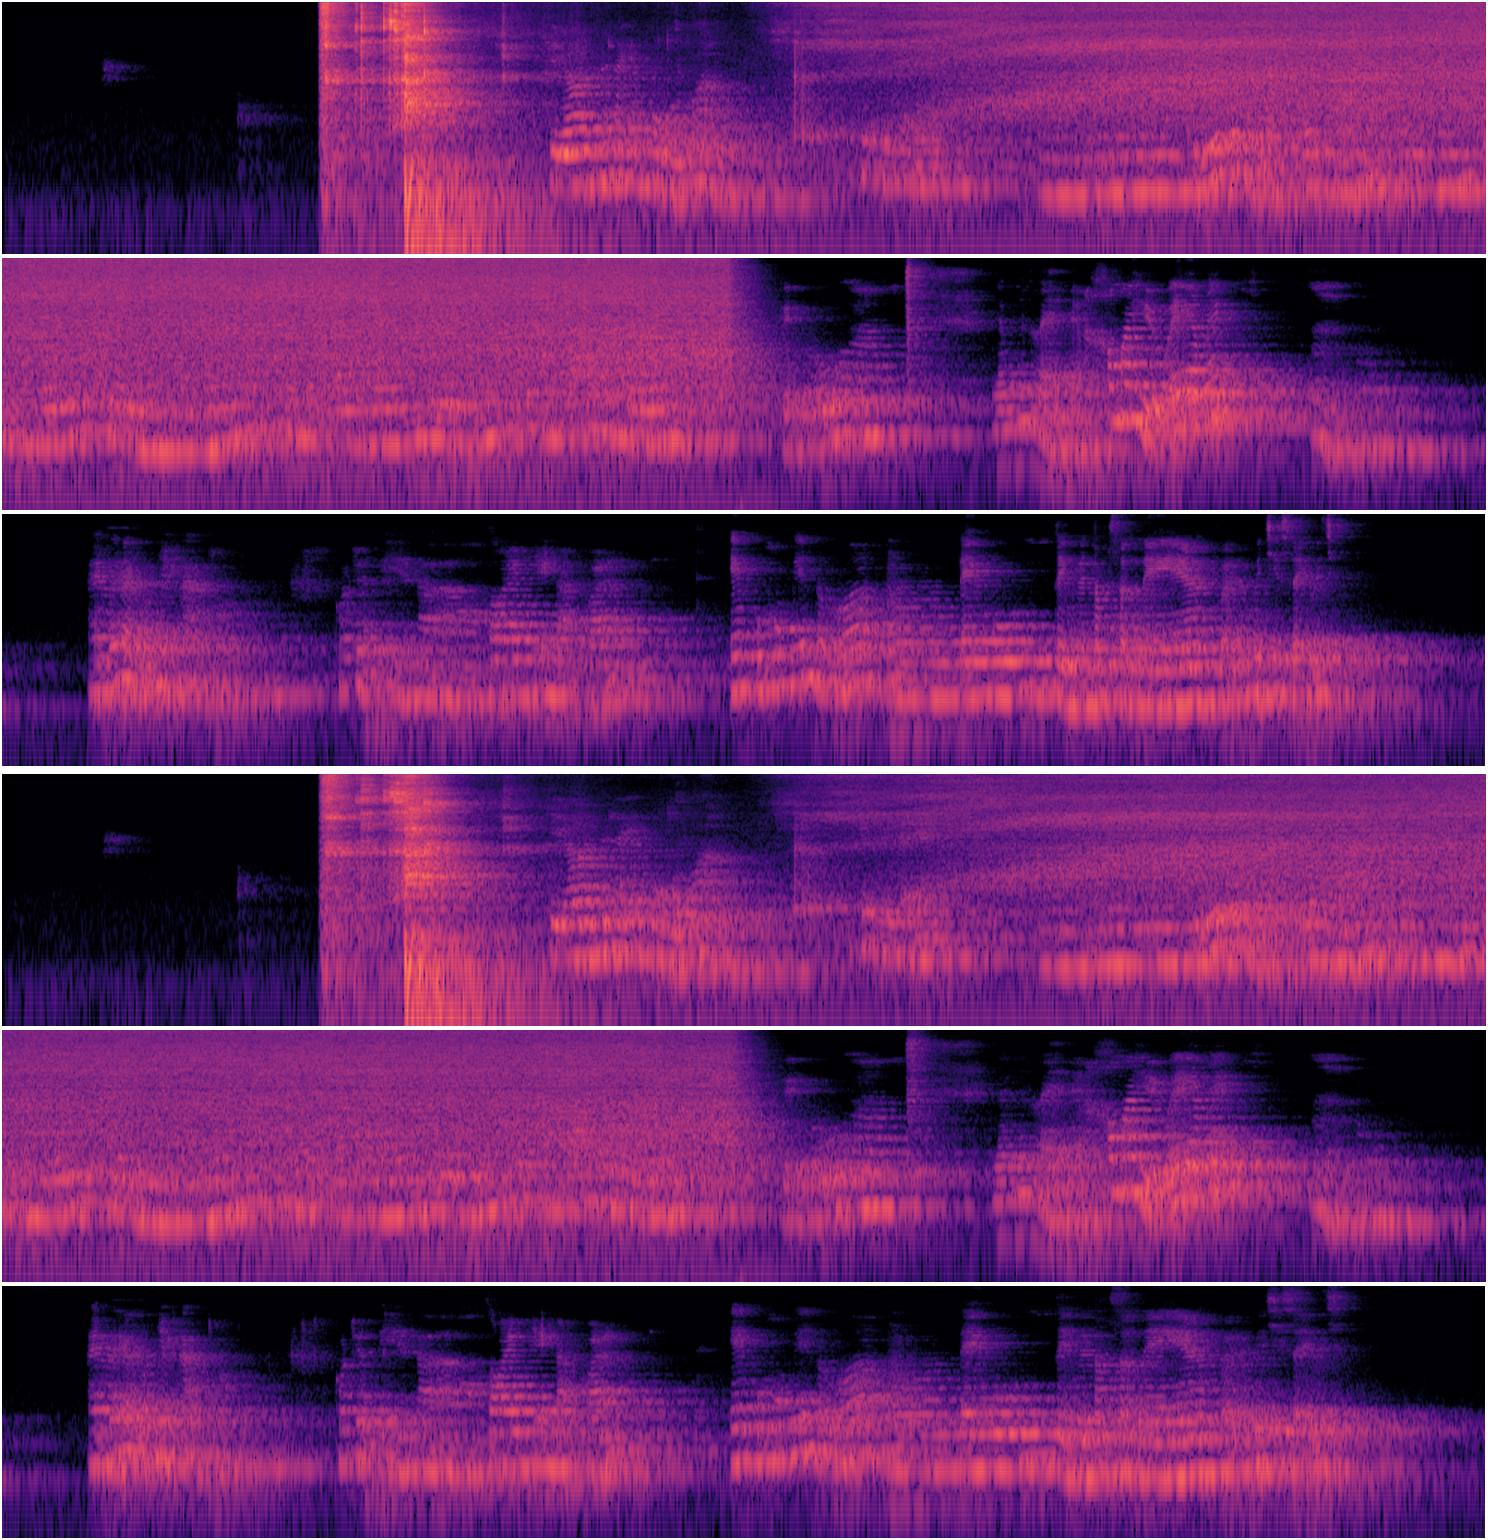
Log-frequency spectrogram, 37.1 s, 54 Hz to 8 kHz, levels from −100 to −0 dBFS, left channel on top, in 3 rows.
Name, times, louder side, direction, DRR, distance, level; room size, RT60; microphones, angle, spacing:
sound 1, 2.6-18.4, left 5 dB, 60° left, 1.3 m, -35 dB
voice 1, 4.5-6.0 8.6-18.0 18.3-18.5 18.8-22.5 23.2-23.6 25.5-25.9 27.7-28.2 30.8-35.8, left 1 dB, 80° left, -2 dB, 2.2 m, -43 dB
voice 2, 7.1-7.8 11.6-11.7 12.5-12.6 23.6-24.0 25.4-26.8 27.5-29.9 35.4-35.6, right 2 dB, 75° right, -4 dB, 2.6 m, -46 dB
11.0 x 8.1 x 3.8 m, 2.4 s
head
